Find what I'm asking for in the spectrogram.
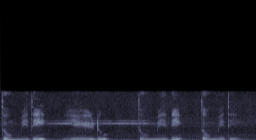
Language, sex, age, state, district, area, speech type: Telugu, female, 18-30, Andhra Pradesh, Nellore, rural, read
